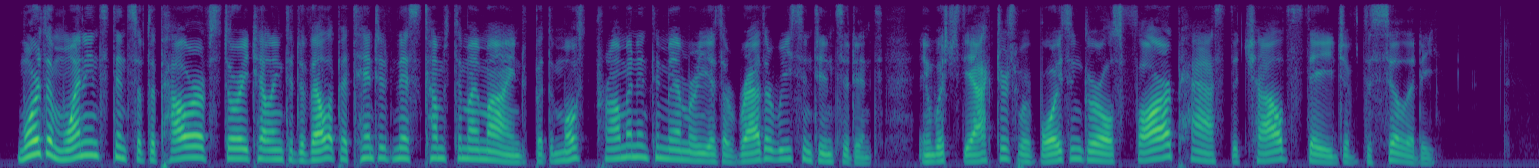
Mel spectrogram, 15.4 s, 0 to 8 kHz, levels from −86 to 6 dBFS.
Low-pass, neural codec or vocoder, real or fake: 7.2 kHz; none; real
